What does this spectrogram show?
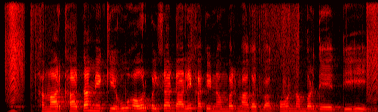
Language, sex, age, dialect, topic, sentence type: Bhojpuri, male, 25-30, Southern / Standard, banking, question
